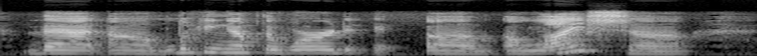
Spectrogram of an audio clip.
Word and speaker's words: Elisha: And so a friend of mine sent me a link where it's an Israeli woman that was actually pronouncing the word Elisha.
